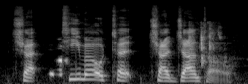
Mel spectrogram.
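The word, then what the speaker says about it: Timo Tjahjanto: Timo Tjajanto. – Timo, T-I-M-O? – T-I-M-O. And T-J-A-H-J-A-N-T-O.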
